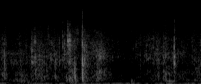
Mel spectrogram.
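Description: A few irregular footsteps with rustling close to the microphone: short soft knocks and crackles over a faint background.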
